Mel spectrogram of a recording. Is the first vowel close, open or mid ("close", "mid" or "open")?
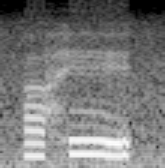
open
